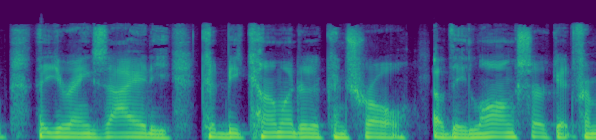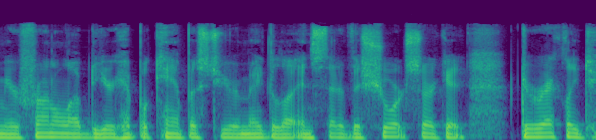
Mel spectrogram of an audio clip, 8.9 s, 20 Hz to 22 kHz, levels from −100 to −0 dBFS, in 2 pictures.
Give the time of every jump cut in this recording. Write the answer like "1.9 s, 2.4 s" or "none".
3.2 s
